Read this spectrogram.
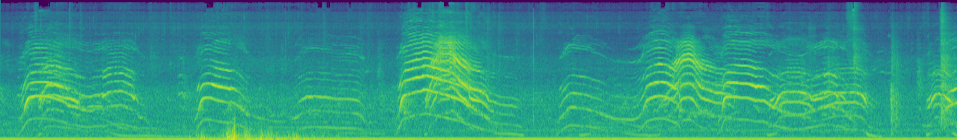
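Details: Mating-season cats calling back and forth in a string of arching, warbling yowls, some rising sharply to shrill peaks, with a brief thump partway through and a constant low electrical hum.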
